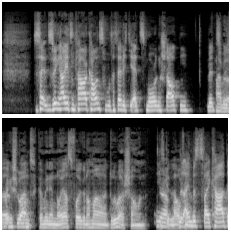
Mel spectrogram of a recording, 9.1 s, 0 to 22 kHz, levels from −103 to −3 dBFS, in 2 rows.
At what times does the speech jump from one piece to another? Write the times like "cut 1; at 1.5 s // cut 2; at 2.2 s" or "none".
cut 1; at 7.5 s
